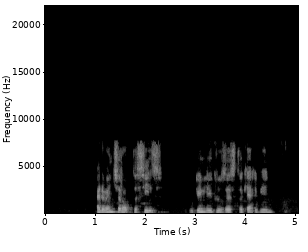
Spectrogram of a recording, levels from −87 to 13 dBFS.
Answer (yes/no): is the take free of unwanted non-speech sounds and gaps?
yes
